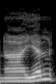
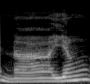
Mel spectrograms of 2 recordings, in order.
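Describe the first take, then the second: First: The word ends in an l sound. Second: The word ends in a nasal sound.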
